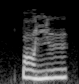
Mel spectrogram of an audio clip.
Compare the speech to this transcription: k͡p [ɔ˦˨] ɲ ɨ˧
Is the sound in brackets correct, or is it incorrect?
correct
